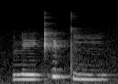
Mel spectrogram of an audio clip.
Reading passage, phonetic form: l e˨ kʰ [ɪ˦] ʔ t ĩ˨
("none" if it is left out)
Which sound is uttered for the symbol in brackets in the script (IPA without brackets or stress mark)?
ɪ˦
